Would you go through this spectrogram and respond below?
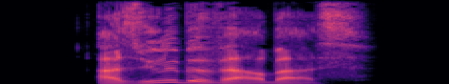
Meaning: genitive singular of Asylbewerber
- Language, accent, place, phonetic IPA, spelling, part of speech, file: German, Germany, Berlin, [aˈzyːlbəˌvɛʁbɐs], Asylbewerbers, noun, De-Asylbewerbers.ogg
